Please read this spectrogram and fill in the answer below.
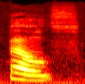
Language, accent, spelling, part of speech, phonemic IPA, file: English, US, bells, noun / verb, /bɛlz/, En-us-bells.ogg
- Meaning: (noun) 1. plural of bell 2. Ship's bells; the strokes on a ship's bell, every half-hour, to mark the passage of time 3. Ellipsis of bell-bottoms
